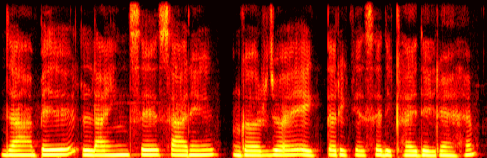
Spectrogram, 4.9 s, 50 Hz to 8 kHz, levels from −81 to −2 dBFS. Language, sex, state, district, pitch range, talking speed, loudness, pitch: Hindi, female, Gujarat, Valsad, 225-235 Hz, 185 wpm, -13 LUFS, 230 Hz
